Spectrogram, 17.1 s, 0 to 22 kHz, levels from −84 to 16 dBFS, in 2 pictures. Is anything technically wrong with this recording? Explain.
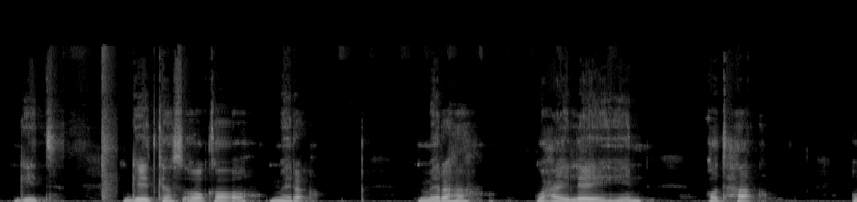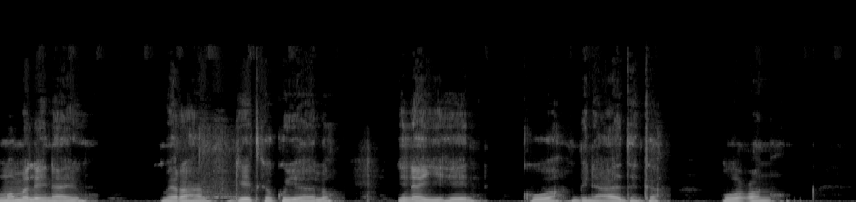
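Yes. The speech has dropouts from lost network packets.

A burst of packet loss occurs at 2.19–2.34 s, 12.63–12.71 s and 16.19–16.30 s. The receiver extended the last sound for about 120 ms, 52 ms and 78 ms respectively, fading it as it went. This gives a held buzz or fading hiss, and then the speech jumps ahead past the missing stretch.

Short concealed packet loss occurs at 11.31–11.38 s. About 40 ms failed to arrive in time, and the decoder covered it with roughly 37 ms of continued sound before blending back in. The result is a brief smear or wobble in the speech.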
